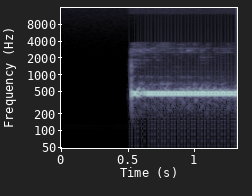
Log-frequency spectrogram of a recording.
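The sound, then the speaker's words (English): An unanswered telephone rings on the caller's end: after a short silence, a single steady, low-pitched tone sounds and holds, loud and alone. “Four rings. Nobody answers after four rings. The first ring, he looks at it. Second ring, he's thinking about it. Third ring, he made up his mind.”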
